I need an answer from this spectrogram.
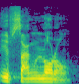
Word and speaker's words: Yves Saint Laurent: Itu bacanya Yves Saint Laurent.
